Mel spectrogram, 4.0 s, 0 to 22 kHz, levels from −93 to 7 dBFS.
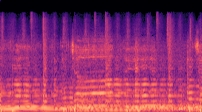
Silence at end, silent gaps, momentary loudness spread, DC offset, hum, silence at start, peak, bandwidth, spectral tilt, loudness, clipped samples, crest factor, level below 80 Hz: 0 s; none; 4 LU; under 0.1%; none; 0 s; 0 dBFS; 14 kHz; -6.5 dB/octave; -14 LUFS; under 0.1%; 12 dB; -26 dBFS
